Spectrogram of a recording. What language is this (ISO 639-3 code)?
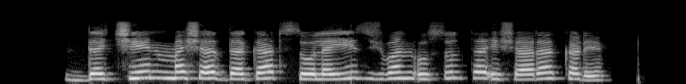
pus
